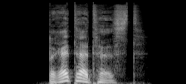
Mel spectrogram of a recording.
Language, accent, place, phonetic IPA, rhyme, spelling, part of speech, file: German, Germany, Berlin, [ˈbʁɛtɐtəst], -ɛtɐtəst, brettertest, verb, De-brettertest.ogg
- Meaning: inflection of brettern: 1. second-person singular preterite 2. second-person singular subjunctive II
